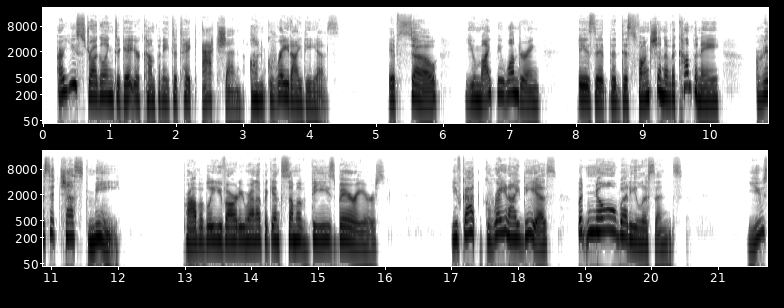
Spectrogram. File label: Female 1st person business learning, Professional Female Audiobook Narrator; home studio in Aus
